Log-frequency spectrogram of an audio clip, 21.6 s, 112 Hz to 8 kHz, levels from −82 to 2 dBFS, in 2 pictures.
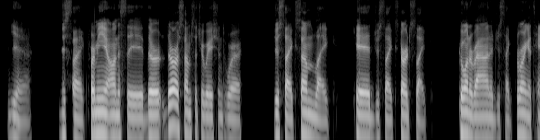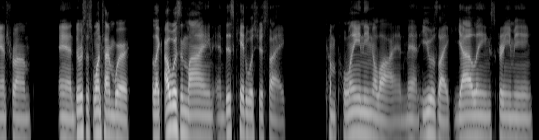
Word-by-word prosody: Yeah. 105 -5 -7 0.6
Just 125 -1 -7
like, 105 -4 -2
for 130 - +4
me, 130 0 +5
honestly, 120 -2 +1
there 120 +2 +4
there 145 +9 +4
are 170 -2 +8
some 135 -4 -2
situations 115 -2 -4
where 105 -2 -4 0.6
just, 125 -1 -2
like, 105 -2 +1
some, 125 -4 +2
like, 100 -4 -3 0.5
kid 120 -2 +4
just, 115 +1 -13
like, 100 -2 -3
starts, 120 -4 +1
like, 90 0 -3 0.7
going 135 -2 +6
around 115 0 +3
and 110 - -5
just, 110 0 -16
like, 105 -4 -10
throwing 130 -2 +3
a - - -3
tantrum, 110 -1 -5 0.5
and 110 -2 -1
there 135 - +3
was 145 - +1
this 135 -3 -7
one 135 +1 +4
time 125 -3 +1
where, 110 -3 +2 0.5
like, 120 0 +2
I 140 - +9
was 160 -2 +6
in 135 -1 0
line, 120 -1 -1
and 110 0 -14
this 140 +1 -2
kid 140 -3 -2
was 120 -2 -2
just, 115 -1 -9
like, 95 -2 -7 0.8
complaining 130 +1 -2
a 115 - -2
lot, 100 -3 -3
and, 100 0 -16
man, 105 -1 -8
he 125 +2 -4
was, 125 -3 -1
like, 100 -3 -2
yelling, 115 +1 0
screaming, 110 -2 -6
115 Hz, 160 wpm, -24 LUFS, 110-125 Hz, 0.8 s, I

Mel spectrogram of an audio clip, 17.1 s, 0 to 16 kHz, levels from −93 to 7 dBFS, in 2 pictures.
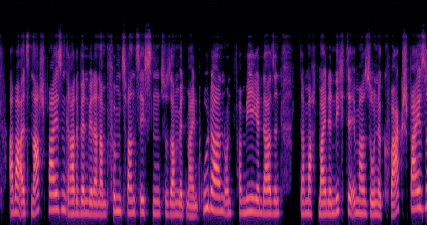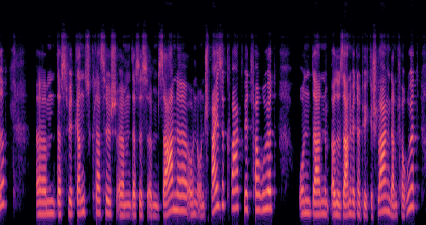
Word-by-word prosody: aber 205 +2 +3
als 195 +1 -1
Nachspeisen, 255 +4 +1
gerade 195 0 0
wenn 195 0 +1
wir 185 -1 0
dann 180 -1 0
am 175 +1 -1
25. 210 -2 -4
zusammen 185 -1 -2
mit 175 -1 -3
meinen 155 -1 -3
Brüdern 250 - +1
und 195 +1 -7
Familien 205 0 -2
da 195 0 +2
sind, 195 0 -7 0.3
da 190 - -4
macht 195 0 -4
meine 185 0 +2
Nichte 225 +3 -3
immer 195 0 -2
so 180 -1 -3
'ne 175 -3 -3
Quarkspeise. 270 - +1 0.6
Ähm, 190 +1 -1
das 185 0 0
wird 190 -1 -1
ganz 205 +3 -1
klassisch 205 -2 -2
ähm, 170 0 -1
das 170 -1 -2
ist, 175 -1 -3
ähm, 165 -1 -4
Sahne 235 +9 +5
und 180 +1 -4
und 165 - -6
Speisequark 290 +2 +2
wird 265 -1 -1
verrührt 275 +2 +2 0.4
und 200 +1 -4
dann 185 +1 +3
also, 175 0 +3
Sahne 170 +3 +6
wird 185 - -2
natürlich 170 -3 -4
geschlagen, 225 +7 +4
dann 160 +1 0
verrührt. 310 - -2
195 Hz, 170 wpm, -24 LUFS, 185-235 Hz, 0.6 s, Sahne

